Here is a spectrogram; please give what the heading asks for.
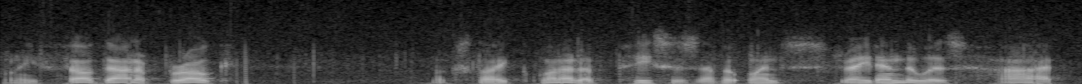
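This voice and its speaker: An actor playing a blunt, colloquial working man with a gravelly voice in 1940s radio drama style. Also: lowish voice, normal speed. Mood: blunt, matter-of-fact. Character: plain-spoken working man bystander, blunt and startled. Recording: muffled, hissy old radio recording.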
